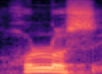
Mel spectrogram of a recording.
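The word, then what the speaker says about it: ὅλος: 말 영어로 오리라고 되지만 헬라어로는 홀리스 홀로스 이렇게 발음을 하는데 예 뭐 남김없이 지칠만큼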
